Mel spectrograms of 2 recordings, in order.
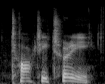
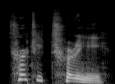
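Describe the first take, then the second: First: It is said in a put-on Irish accent. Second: It is said in the speaker's normal accent.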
